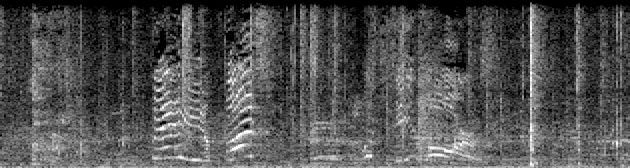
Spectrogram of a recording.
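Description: Young children's high-pitched voices chattering and squealing as they play, over steady background music. One sharp knock comes near the end.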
